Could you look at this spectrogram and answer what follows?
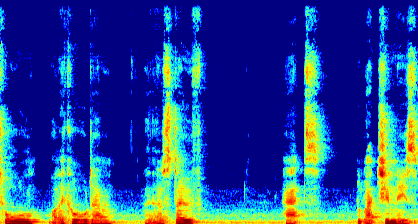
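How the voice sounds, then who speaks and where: Here is a man with a British accent and a medium pitch. He talks at a very slow pace. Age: 70s. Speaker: coin collector. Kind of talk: show-and-tell talk. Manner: halting.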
